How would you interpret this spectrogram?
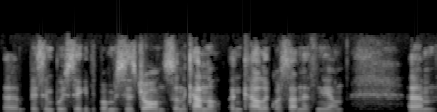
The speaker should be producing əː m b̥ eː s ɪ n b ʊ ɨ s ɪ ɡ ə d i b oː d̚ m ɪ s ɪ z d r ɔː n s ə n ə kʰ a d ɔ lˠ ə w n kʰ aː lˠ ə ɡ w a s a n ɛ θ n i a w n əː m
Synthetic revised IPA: əː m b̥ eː s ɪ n b ʊ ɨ s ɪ ɡ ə d i b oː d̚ m ɪ s ɪ z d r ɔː n s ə n ə kʰ a n ɔ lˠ ə n kʰ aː lˠ ə ɡ w a s a n ɛ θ n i a w n əː m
